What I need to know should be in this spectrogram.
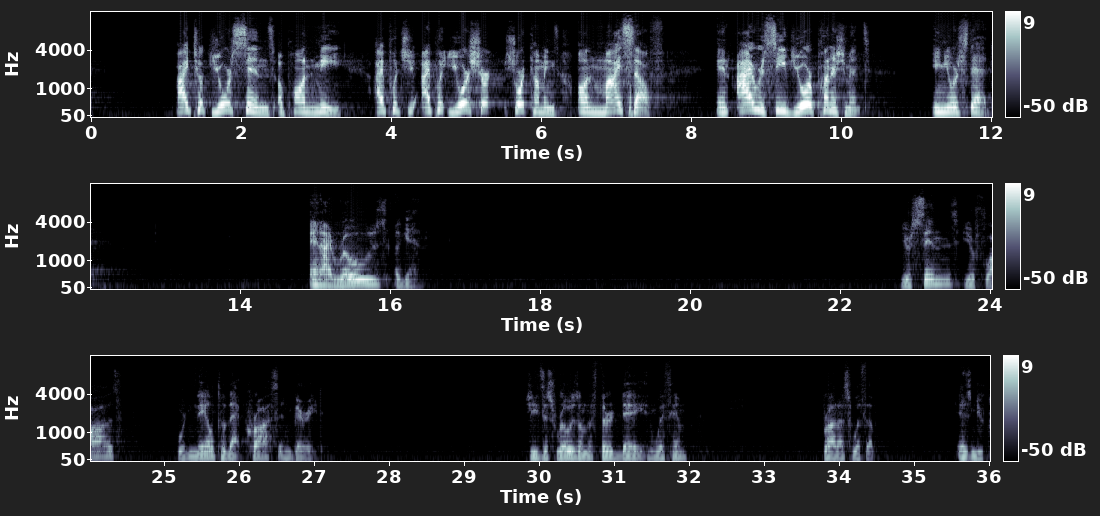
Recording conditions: large echoing room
